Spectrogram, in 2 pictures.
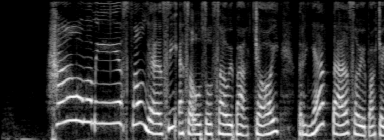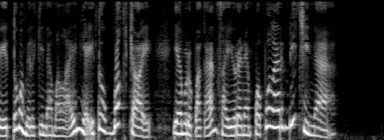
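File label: Indonesian casual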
